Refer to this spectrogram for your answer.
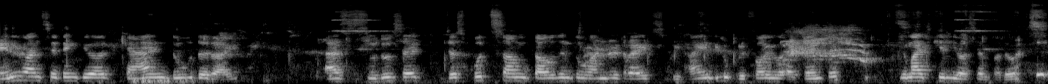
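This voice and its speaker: Amid noticeable background noise, a soft-spoken man talks at a fairly slow pace in a fairly high voice. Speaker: amateur cyclist. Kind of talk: talk to an audience.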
